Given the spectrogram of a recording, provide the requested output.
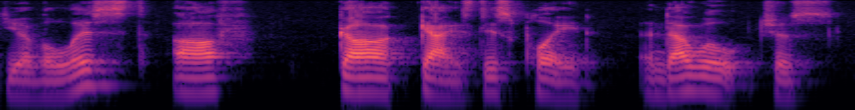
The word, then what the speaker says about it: ก ไก่: Right, I think you are already a little bit familiar with how the tones work and how you actually utter the sound and pronounce the letter ga gai.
